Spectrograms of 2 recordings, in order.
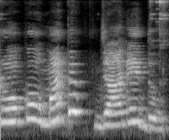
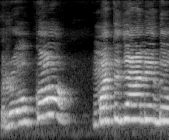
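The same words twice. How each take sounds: First: There is a pause right after the second word. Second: There is a pause right after the first word.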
